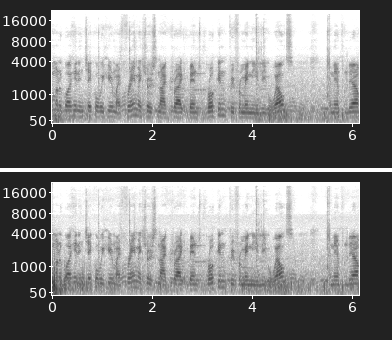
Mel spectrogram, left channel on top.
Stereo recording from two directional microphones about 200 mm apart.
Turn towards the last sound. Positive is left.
turn(degrees=35)  # may be behind; listen again after turning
